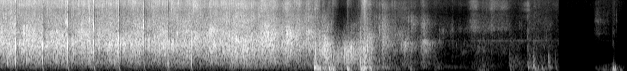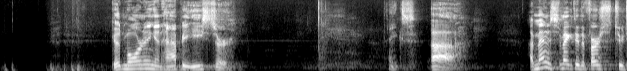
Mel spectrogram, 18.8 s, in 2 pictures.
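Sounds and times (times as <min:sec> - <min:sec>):
loud round of audience applause: 0:00.0 - 0:06.6
speech: 0:11.1 - 0:13.0, 0:15.9 - 0:16.4, 0:17.4 - 0:18.8.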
